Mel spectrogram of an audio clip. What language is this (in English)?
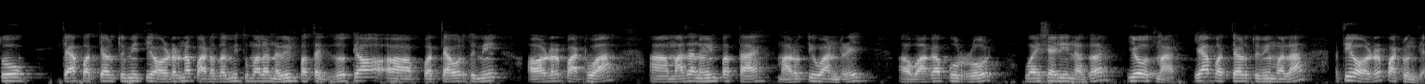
Marathi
